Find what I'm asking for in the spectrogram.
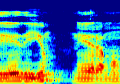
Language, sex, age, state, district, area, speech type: Tamil, male, 18-30, Tamil Nadu, Erode, rural, read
